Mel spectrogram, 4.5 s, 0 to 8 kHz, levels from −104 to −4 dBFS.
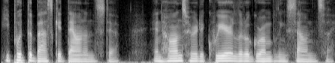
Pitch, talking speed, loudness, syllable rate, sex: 105 Hz, 230 wpm, -19 LUFS, 5.5 syllables/s, male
